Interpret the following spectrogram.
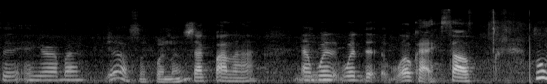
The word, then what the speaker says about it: Saponna: How you pronounce it in Yoruba? Yeah, Saponna.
